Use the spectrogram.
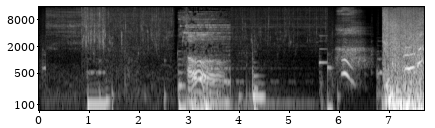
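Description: Running water pours over someone's head to cool off, splashing in bursts under a brief startled exclamation, with a steadier gush near the end.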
